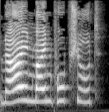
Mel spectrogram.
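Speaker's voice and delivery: put-on very high, loud German-accented squeal; mock German wail. Defeated German alien protests, shrieking mock German accent. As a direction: squeal in hammed-up German, stretched out. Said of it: "but they're German".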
